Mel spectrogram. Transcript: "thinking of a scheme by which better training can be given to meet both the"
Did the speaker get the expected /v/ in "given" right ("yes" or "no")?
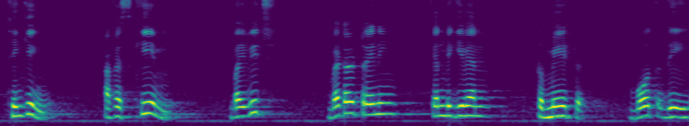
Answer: yes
